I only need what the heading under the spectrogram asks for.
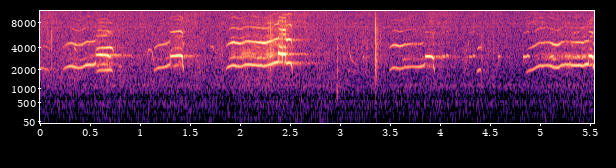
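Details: Part of a flock of over 100 Red Kites, East Northants, recorded 23 November 2015; repeated clear whistled mewing calls, wavering and overlapping from several birds, with a few sharp clicks.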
